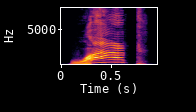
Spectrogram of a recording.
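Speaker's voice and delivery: put-on shrill high squawk of a deaf old woman. A narrator's reading. Deaf old woman squawks at the visitor, high squawk. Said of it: "the old woman squawked".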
